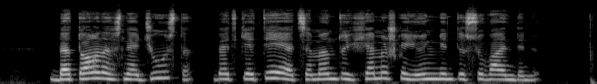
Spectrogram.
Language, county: Lithuanian, Vilnius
